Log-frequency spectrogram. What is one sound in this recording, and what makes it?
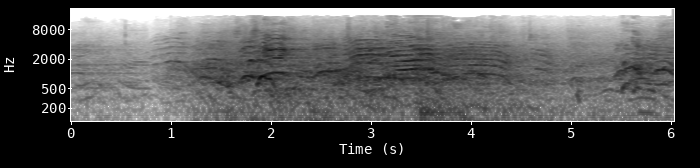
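A crowd cheers and shouts loudly in a large echoing arena.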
